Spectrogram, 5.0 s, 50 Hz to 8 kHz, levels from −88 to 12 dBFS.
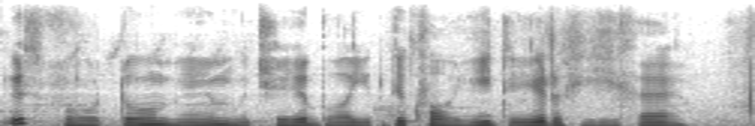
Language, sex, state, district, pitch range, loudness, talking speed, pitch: Hindi, female, Madhya Pradesh, Katni, 155-180 Hz, -21 LUFS, 105 wpm, 165 Hz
